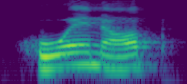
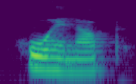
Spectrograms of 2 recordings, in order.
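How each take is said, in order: First: "Holnap?" as a louder, startled question; startled exclamation. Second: Said in the usual way. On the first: A narrator's reading. Cassie hearing Bo leaves tomorrow, startled "Holnap?". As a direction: echo "Holnap?" back in sudden surprise. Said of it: "kiáltott fel Cassie".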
